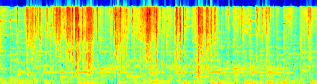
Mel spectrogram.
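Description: Crinkling and tearing of a Pokémon booster pack's foil wrapper as it is ripped open, in several crackly spells during the first four seconds, over background music with a steady low beat.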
